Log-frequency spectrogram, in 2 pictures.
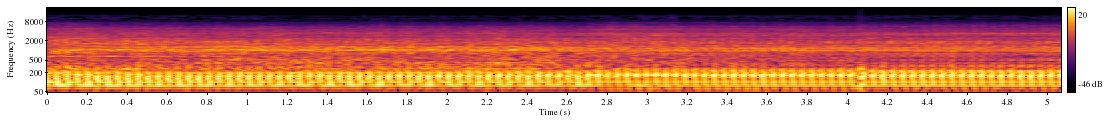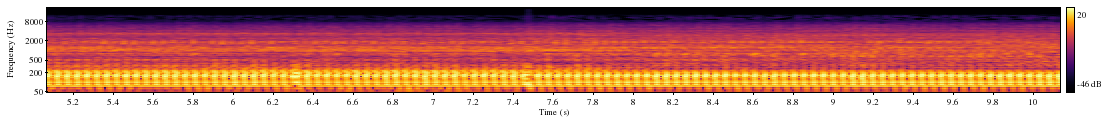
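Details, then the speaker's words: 1991 MTD 12/38 riding mower after a rattle-can restoration, basically finished: it starts, moves and mows. Steady, even single-cylinder chug at around four pulses a second with no misses or knocks. Normal running. "well it's basically finished it's gonna need a lot of buttoning up and cleaning and things like that but everything's there and it starts moves and most check it out"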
